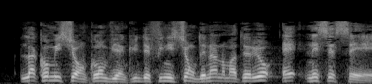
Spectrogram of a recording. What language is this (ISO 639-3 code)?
fra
